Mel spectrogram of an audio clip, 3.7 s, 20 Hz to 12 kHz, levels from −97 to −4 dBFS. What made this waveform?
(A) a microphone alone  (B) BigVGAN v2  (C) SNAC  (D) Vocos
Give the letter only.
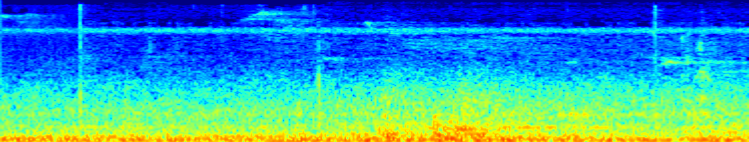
A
